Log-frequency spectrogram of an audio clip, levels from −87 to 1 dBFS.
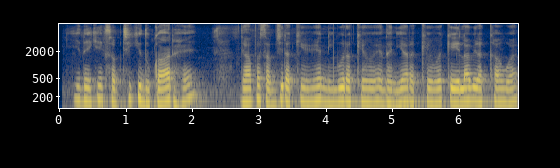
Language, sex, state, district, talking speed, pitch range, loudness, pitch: Hindi, male, Uttar Pradesh, Etah, 215 wpm, 150-160 Hz, -18 LUFS, 155 Hz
